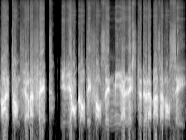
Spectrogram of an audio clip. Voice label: DEFEND BASE, french; Battle Engine Aquila; XBOX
